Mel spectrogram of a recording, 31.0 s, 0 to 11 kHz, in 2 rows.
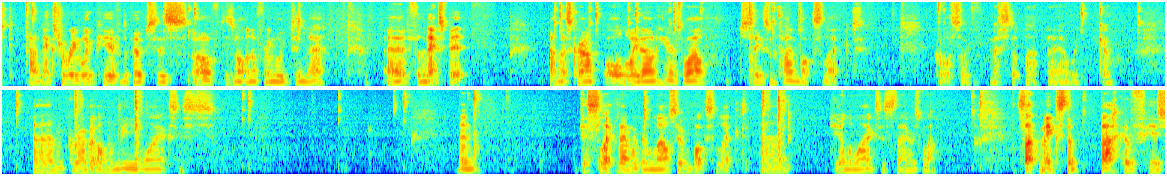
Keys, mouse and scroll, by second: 0.4 ctrl+r, 2.6 click, 7.5 shift+right click, 7.9 shift+right click, 8.5 shift+right click, 9.0 shift+right click, 10.0 b, 12.6 super+b, 15.2 middle click, 16.5 g, 18.8 click, 20.0 middle click, 21.8 b, 25.7 g, 28.6 click, 29.2 right click, 30.0 middle click.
